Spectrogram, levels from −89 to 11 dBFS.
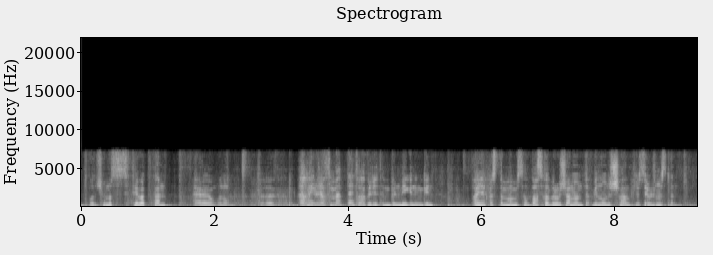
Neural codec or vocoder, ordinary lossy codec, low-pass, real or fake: codec, 16 kHz in and 24 kHz out, 0.6 kbps, FocalCodec, streaming, 4096 codes; none; 7.2 kHz; fake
